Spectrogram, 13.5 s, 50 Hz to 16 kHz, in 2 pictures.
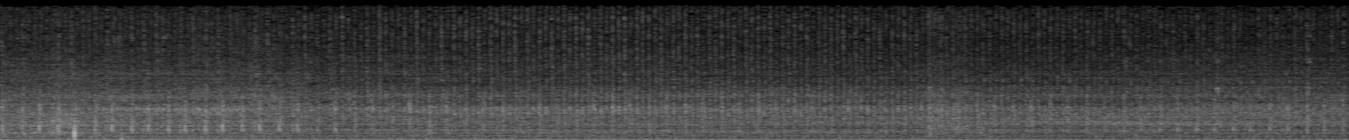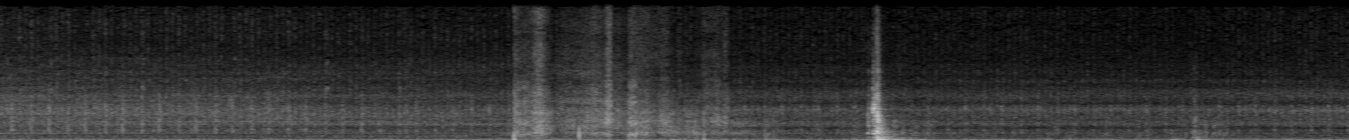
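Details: Knock at idle on a fully warmed Toyota 1G-FE engine (Altezza / Lexus IS200): faint, regular light knock from the front of the engine, under the timing cover; owner suspects the VVT coupling.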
